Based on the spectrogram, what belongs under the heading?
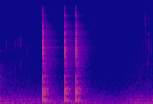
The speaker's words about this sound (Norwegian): Pappa Panov knakket på ruta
